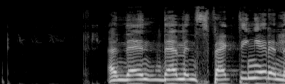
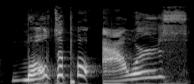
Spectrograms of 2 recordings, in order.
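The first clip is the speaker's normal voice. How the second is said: slow, disbelieving echo of "Multiple hours?"; incredulous repeat; 4 semitones higher, much slower than usual. Shown as a demonstration.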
